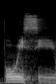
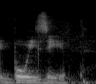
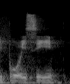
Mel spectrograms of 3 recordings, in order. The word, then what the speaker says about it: Boise: Natives and longtime residents tend to pronounce it Boise, while others, uh, outsiders, usually say Boise. Uh, it's absolutely Boise. If you come to Idaho, um, don't say Boise.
